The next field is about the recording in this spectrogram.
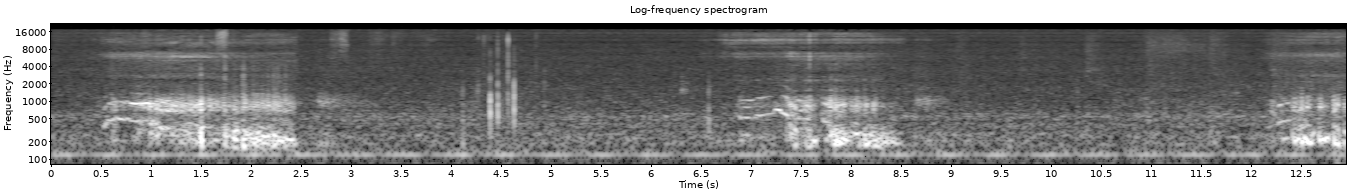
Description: This is Bunnie the 12 year old 5lb Pomeranian. He's snores like an old man.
